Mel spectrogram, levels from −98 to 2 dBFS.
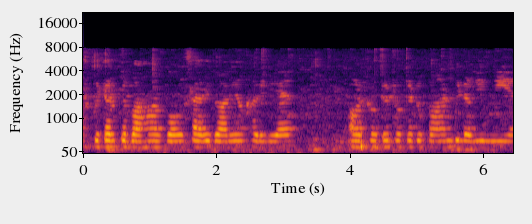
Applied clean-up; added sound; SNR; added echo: classical method WPE with log-MMSE.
